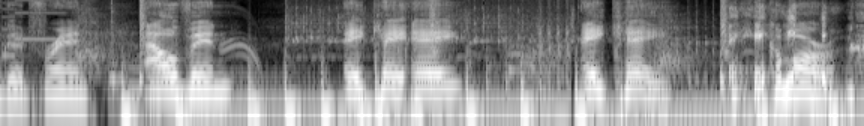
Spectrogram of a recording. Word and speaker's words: Kamara: You say it like Camaro. Announcers fuck it up continuously. I heard Shannon Sharp. He said, they got Kamara. I said, it's Camara.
